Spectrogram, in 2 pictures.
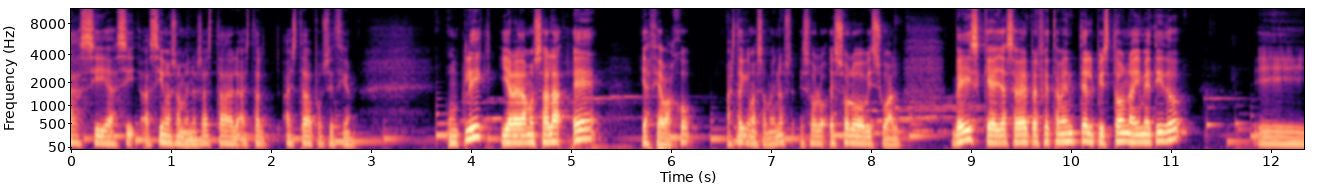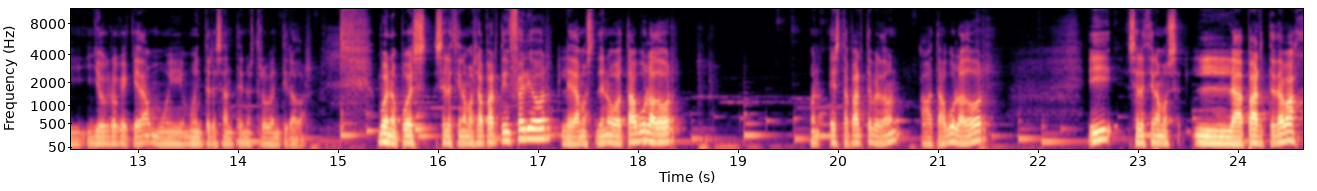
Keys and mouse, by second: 5.0 e, 7.0 middle click, 7.8 middle click, 8.2 right click, 9.2 click, 10.0 middle click, 10.7 right click, 11.2 middle click, 12.0 middle click, 13.8 middle click, 14.4 middle click, 14.8 shift+middle click, 15.8 shift+middle click, 16.3 right click, 17.6 middle click, 18.6 a, 19.4 right click, 19.8 right click, 20.7 shift+middle click, 21.4 Tab, 22.8 right click, 23.8 middle click.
